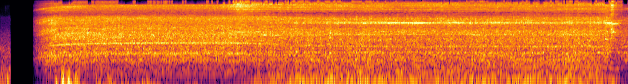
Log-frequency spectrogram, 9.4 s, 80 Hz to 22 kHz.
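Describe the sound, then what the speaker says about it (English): An angle grinder cuts a part off a Volvo V50. After a brief silence it starts with a loud, steady high-pitched whine and grinding hiss, close and continuous to the end. "Going to nip this bit off with the grinder"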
